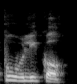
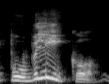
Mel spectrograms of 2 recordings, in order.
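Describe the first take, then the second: First: The stress is on the last syllable. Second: The stress is on the middle syllable. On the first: "Y tiene como vocal tónica la O" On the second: "Tiene como vocal tónica la I"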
